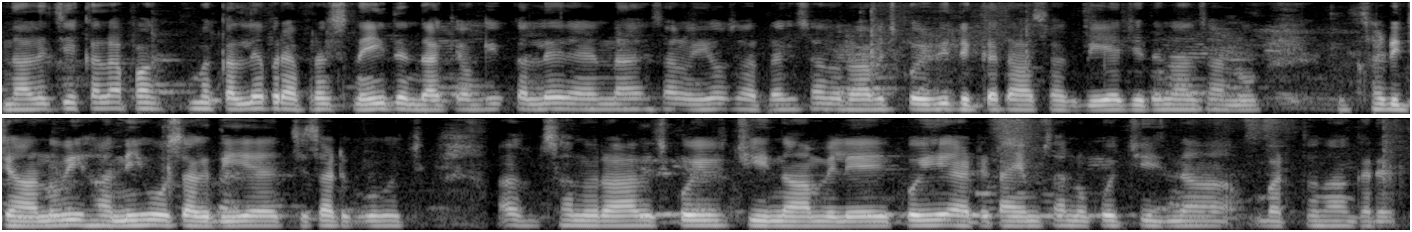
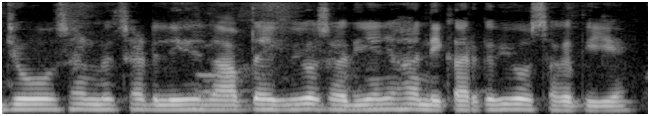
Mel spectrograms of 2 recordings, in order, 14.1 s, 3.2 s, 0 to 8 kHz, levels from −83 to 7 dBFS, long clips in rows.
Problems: constant background noise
